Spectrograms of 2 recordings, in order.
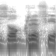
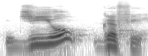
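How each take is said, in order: First: The word begins with a single 'jo' sound. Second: The word begins with a separate 'jee-o' sound. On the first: The speaker calls it wrong. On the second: The speaker calls it right.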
